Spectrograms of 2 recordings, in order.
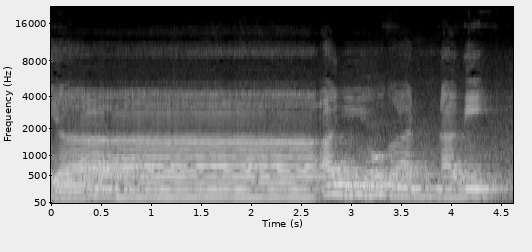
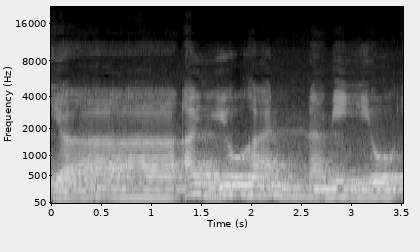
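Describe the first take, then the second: First: The long vowel is held for six counts. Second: The long vowel is held for four counts. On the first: "boleh enam dalam ilmu qiraah" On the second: "boleh empat"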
